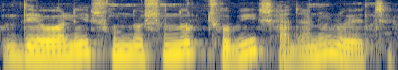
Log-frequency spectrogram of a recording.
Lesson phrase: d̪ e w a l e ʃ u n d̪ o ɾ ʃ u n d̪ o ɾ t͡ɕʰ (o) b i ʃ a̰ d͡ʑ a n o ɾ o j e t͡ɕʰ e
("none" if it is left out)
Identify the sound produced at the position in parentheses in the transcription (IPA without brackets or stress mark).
o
